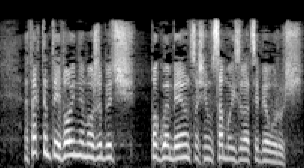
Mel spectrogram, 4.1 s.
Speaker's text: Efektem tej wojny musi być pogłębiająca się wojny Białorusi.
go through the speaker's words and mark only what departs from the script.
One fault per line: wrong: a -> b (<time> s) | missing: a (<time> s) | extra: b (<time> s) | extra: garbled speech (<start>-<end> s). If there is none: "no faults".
wrong: musi -> może (1.1 s)
wrong: wojny -> samoizolacja (2.8 s)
